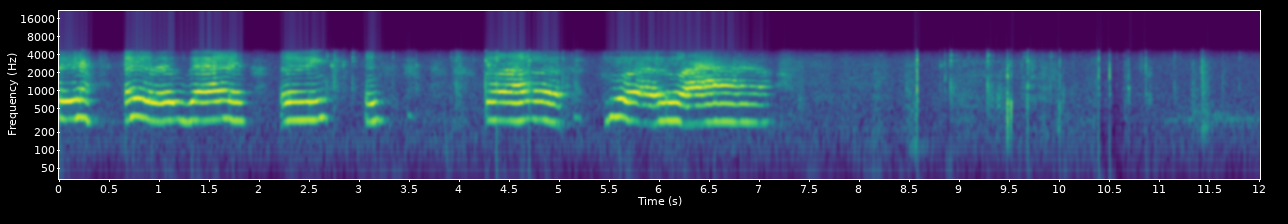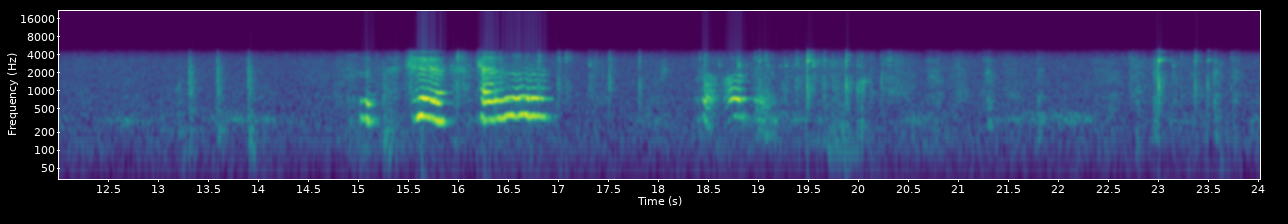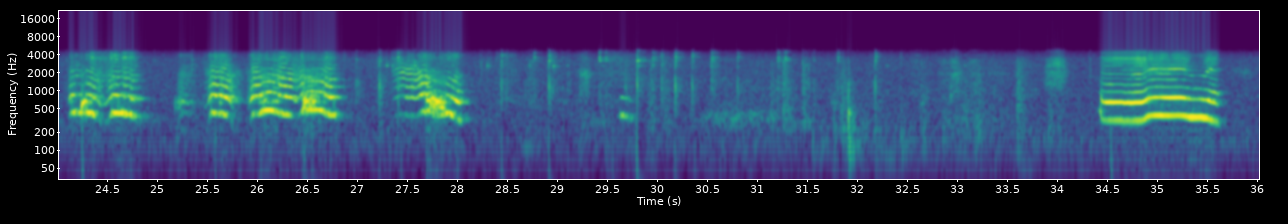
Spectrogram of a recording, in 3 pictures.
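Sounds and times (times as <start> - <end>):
baby cooing and babbling: 0.0 - 3.3, 4.3 - 7.2, 15.0 - 17.0, 18.4 - 19.3, 24.1 - 28.2, 29.5 - 29.8, 34.4 - 35.7.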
